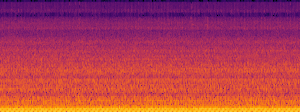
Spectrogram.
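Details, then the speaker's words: Old gas-powered Hobart engine-driven welder: deep, steady engine drone holding constant speed under welding load, no knocks or misses. Runs well. "We've got fuel pressure, it sounds like. Give it a little bit of fuel. Look at that. Like I said, it runs good."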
